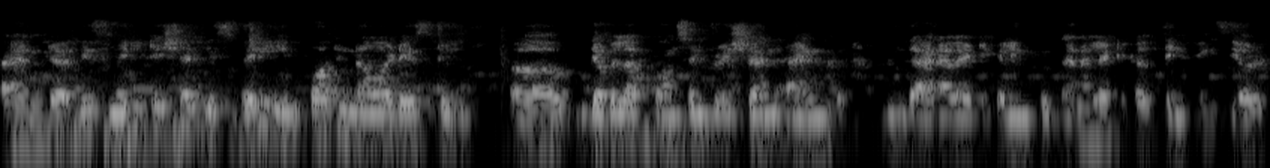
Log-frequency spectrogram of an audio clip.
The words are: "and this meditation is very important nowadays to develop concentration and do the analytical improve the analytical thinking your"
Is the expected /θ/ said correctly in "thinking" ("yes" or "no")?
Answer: no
